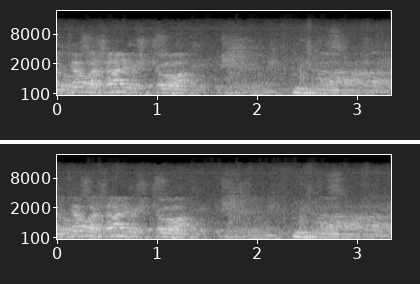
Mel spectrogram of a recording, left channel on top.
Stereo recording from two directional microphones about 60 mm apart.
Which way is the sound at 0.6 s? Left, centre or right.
Centre.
